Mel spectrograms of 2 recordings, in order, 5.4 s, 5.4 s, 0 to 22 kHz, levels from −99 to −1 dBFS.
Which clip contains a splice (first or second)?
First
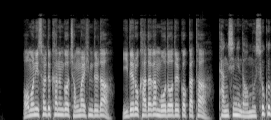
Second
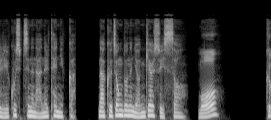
first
